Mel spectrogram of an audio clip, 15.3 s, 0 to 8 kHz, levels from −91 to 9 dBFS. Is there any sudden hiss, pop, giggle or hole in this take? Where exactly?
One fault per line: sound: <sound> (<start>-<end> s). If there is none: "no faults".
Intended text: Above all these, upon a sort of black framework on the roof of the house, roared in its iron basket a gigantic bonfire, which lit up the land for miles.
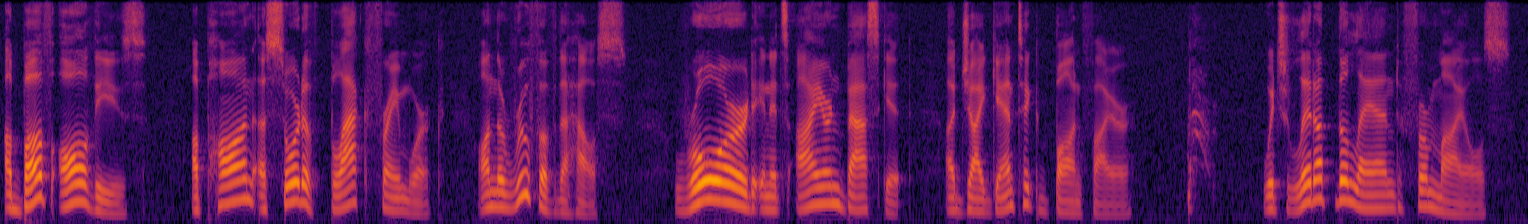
sound: cough (11.9-12.2 s)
